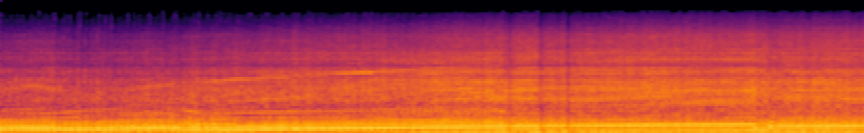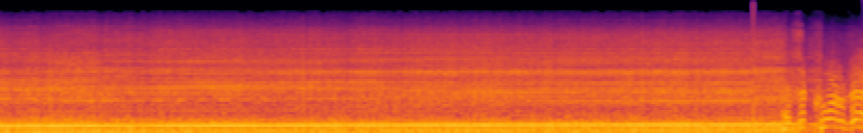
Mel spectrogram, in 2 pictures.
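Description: A Corvette engine revs and roars as the car drives by, loud and close, the steady rising drone holding for several seconds before a brief shift.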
